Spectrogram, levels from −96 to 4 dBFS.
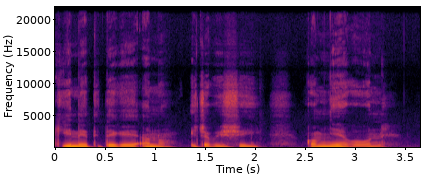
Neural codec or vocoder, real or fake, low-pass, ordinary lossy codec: none; real; none; none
